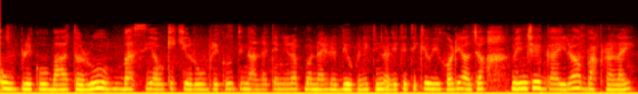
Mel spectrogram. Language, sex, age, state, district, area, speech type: Nepali, female, 18-30, West Bengal, Jalpaiguri, urban, spontaneous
